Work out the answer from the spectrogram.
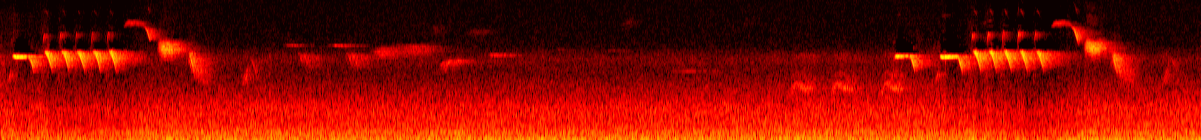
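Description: A songbird sings two short phrases about nine seconds apart. Each is a quick run of repeated high notes ending in a falling slur, over a steady low background noise.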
